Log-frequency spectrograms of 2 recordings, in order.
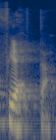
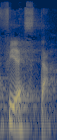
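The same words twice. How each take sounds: First: "fiesta" with the s softened to an English-style h; aspirated S. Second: "fiesta" with a clear hissed s; careful, sibilant s before the t in "fiesta"; fully pronounced S. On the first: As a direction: exhale in place of s in "fiesta". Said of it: "Un poquito más aspirado". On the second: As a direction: sound the s distinctly in "fiesta". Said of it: "no decimos fiesta". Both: Shown as a demonstration.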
